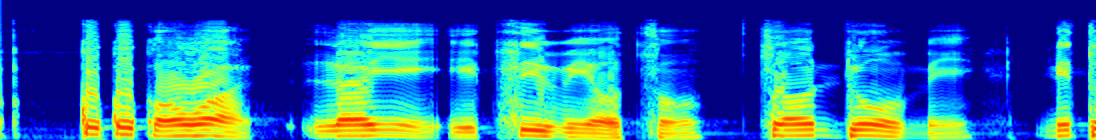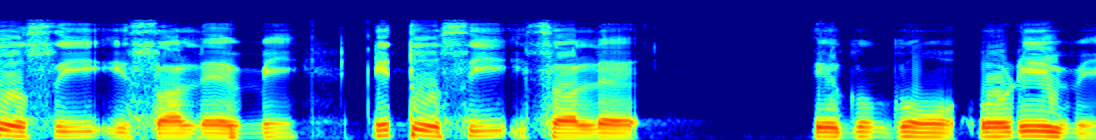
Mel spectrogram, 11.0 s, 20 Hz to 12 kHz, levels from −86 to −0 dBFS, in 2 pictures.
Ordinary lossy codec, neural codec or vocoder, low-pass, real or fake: none; none; 7.2 kHz; real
